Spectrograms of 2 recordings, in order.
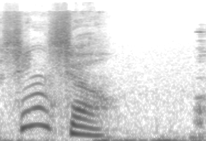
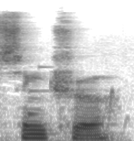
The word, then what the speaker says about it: Xingqiu: You must be talking about Xingqiu. Paimon didn't know they had a warehouse here. Oh, is that how you say his name? I thought it was Singtru.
